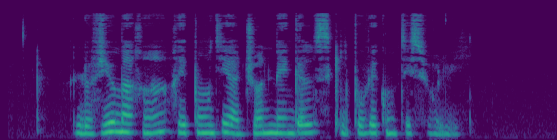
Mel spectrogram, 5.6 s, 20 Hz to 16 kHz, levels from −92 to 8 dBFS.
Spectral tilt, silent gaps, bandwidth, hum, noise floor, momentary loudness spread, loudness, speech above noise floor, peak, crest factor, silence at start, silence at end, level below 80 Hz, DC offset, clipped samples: -5 dB/octave; none; 11.5 kHz; none; -77 dBFS; 11 LU; -31 LUFS; 46 dB; -14 dBFS; 18 dB; 0.75 s; 1 s; -80 dBFS; under 0.1%; under 0.1%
